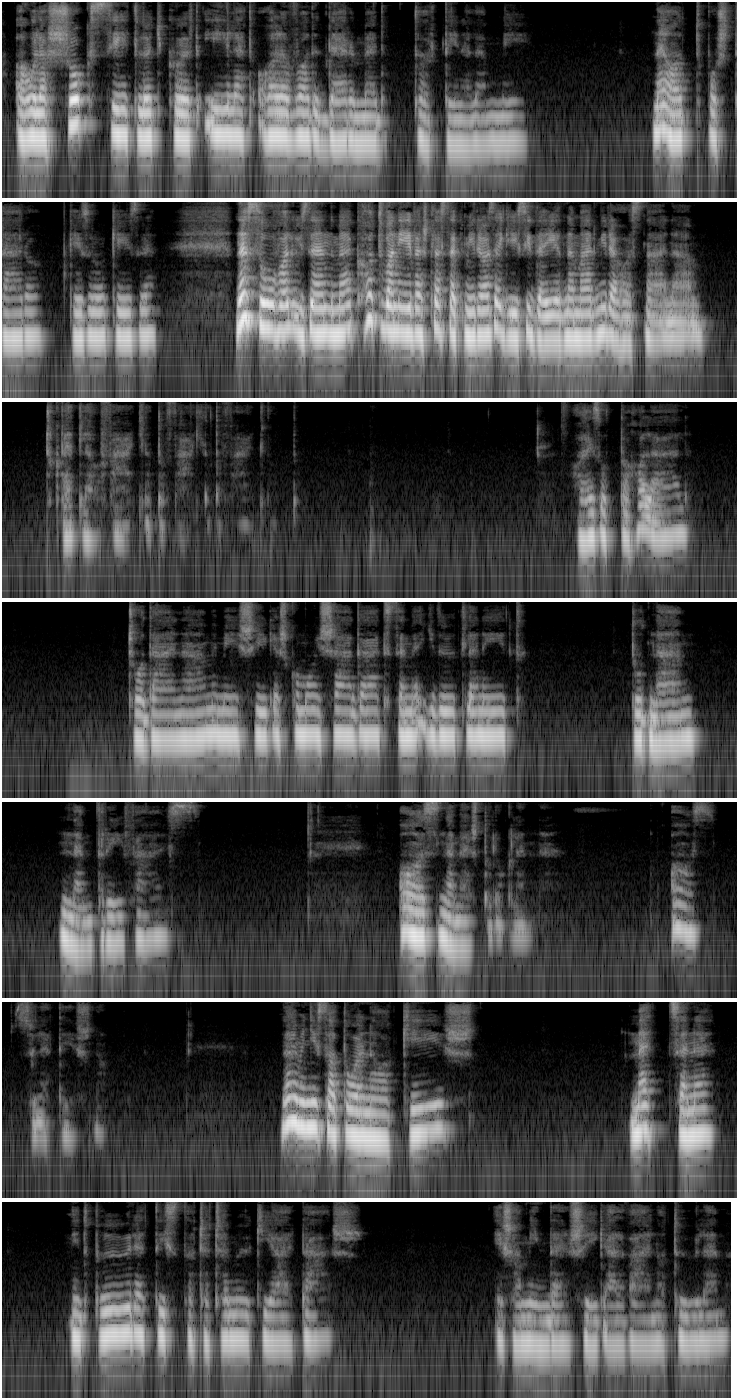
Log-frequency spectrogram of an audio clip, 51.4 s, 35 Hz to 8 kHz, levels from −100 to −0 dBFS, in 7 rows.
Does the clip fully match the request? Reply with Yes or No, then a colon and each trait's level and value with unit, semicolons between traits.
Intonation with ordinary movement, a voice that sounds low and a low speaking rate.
No: average, 3.0 semitones; medium, 185 Hz; slow, 85 wpm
